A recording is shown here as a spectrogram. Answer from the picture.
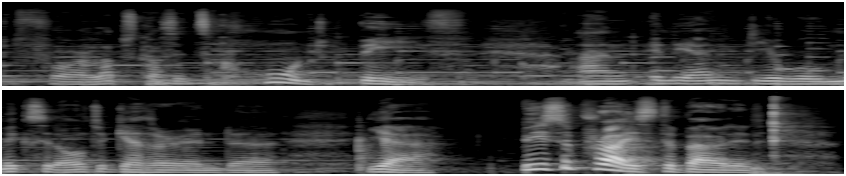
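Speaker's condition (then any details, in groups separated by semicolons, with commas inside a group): No condition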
